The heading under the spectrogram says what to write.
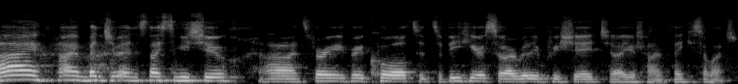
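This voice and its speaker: A man with an American accent speaks at a moderate pace with hardly any pauses, his fairly high voice somewhat breathy, dark and mellow in tone, with lively intonation. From France. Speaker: school leader and educator. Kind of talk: interview. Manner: many fillers and repetitions.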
